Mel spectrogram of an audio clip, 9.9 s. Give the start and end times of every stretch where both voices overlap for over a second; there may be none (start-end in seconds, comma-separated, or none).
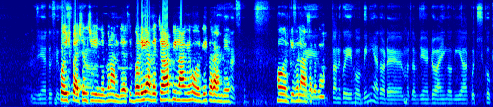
none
